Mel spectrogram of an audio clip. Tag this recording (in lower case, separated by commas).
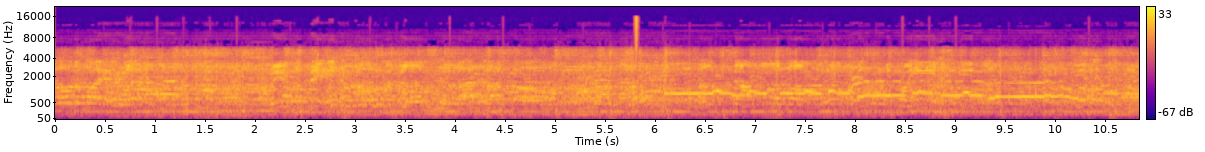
male singing, speech, music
